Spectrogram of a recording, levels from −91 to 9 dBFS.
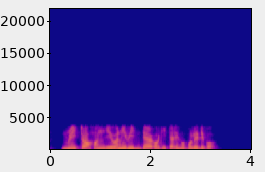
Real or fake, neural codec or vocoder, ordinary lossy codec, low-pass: fake; codec, 16 kHz, about 1 kbps, DyCAST, with the encoder's durations; Opus, 64 kbps; 3.6 kHz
